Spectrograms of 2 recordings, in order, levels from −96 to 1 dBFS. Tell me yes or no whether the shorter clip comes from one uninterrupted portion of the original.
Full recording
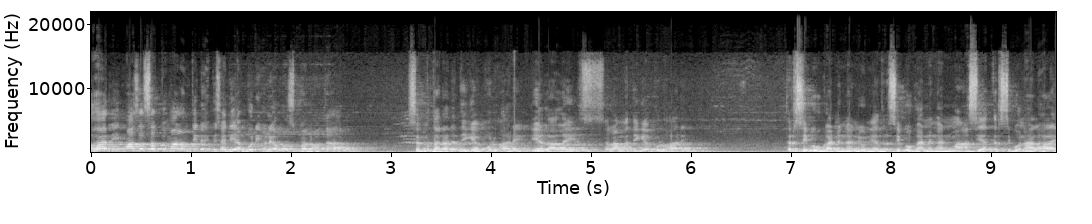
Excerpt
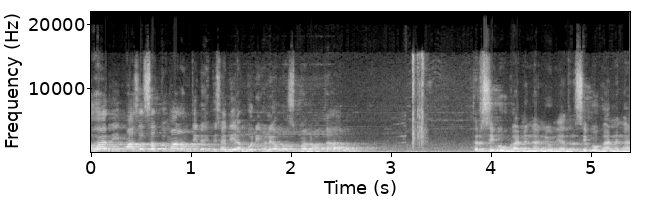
no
